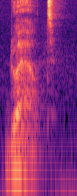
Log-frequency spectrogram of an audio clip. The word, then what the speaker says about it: dwelt: 下一个我们要教的是 d w d w 这个音啊，很少人知道该该怎么念啊，它念 do do do，先念的。再念 w do do do dwelt dwelt dwelt 好，那下一个我们教的是 k n，注意 k 加 n 的时候 k 不发音，这个一定要这叫 silent k，这也是要特别记得啊。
